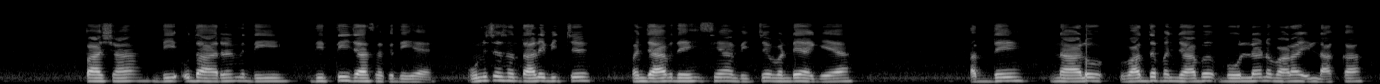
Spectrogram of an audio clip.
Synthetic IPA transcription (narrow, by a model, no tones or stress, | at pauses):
paːʃãːd̪iːʔʊd̪aːɾənd̪iː | d̪ɪt̪ːiːd͡ʒaːsəkd̪iːɦɛː | ʊnːɪsɔːs̬ənt̪aːliːʋɪt͡ʃ | pəɲd͡ʒaːbd̪eːɦɪsejãːʋɪt͡ʃʋəɳɖejaːɡɪaː | əd̪eː | naːlõːʋəd̪p̬əɲd͡ʒaːbːoːləɳʋaːlaːɪlaːkaː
